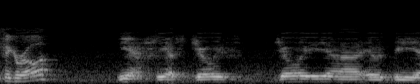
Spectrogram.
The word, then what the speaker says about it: Figueroa: And the other guy is Joey, is it, you pronounce his last name Figueroa?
